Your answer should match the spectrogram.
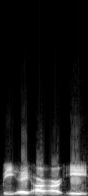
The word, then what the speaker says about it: Barre: Yeah, Barre. Actually, my last name is pronounced Barre. It's spelled B-A-R-R-E. Oh, okay. But so not uncommon to pronounce it the way you did, but I actually pronounce it Barre.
